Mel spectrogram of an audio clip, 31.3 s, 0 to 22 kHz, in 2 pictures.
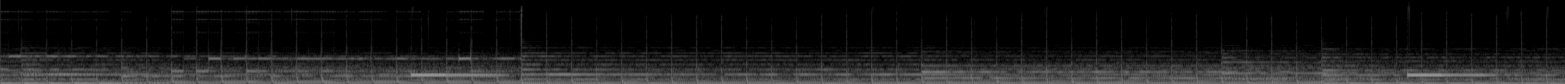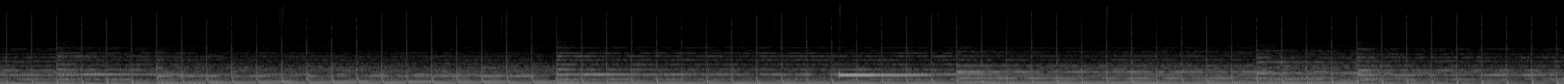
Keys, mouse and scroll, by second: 0.2 Tab, 0.4-1.4 middle drag, 1.1 z, 1.4-2.5 drag, 4.8 KP_3, 5.3 middle click, 5.5-6.6 drag, 6.6 middle click, 7.6-8.7 middle drag, 8.7 c, 12.1 middle click, 12.8 KP_1, 13.7 click, 17.3 KP_3, 18.2 click, 18.8 click, 19.3 click, 21.7 c, 23.1 right click, 23.4 middle click, 23.7 click, 24.4 click, 27.1 c, 27.7 right click, 28.6 click, 29.5-30.8 middle drag, 30.8 click.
